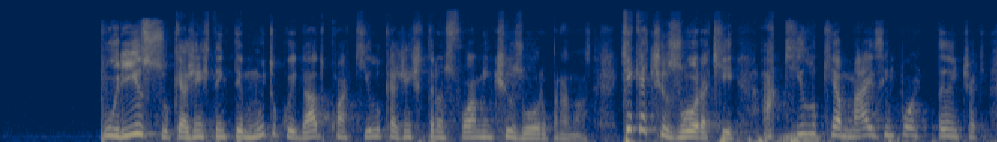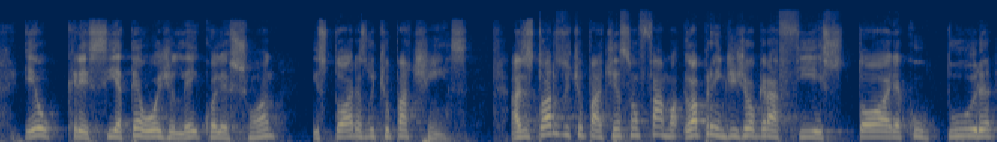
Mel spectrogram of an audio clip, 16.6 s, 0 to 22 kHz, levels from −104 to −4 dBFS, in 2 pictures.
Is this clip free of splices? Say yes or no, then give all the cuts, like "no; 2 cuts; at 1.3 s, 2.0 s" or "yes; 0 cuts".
yes; 0 cuts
